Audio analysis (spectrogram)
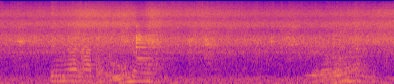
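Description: Shallots and garlic sizzle steadily in a pan over a small flame, a continuous close frying hiss with occasional stirring scrapes and a few faint voice-like tones.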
